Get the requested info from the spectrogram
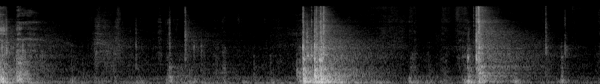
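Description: Plastic trim and liner panels in a Tesla Model 3's front trunk being handled and pressed into place, giving hollow knocks and thuds: a loud one about three seconds in and another just under two seconds later.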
